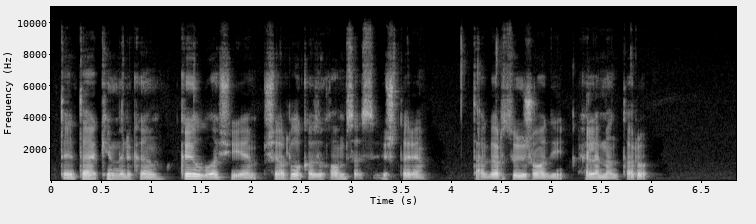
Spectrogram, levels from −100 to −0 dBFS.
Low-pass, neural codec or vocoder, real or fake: 9.9 kHz; none; real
